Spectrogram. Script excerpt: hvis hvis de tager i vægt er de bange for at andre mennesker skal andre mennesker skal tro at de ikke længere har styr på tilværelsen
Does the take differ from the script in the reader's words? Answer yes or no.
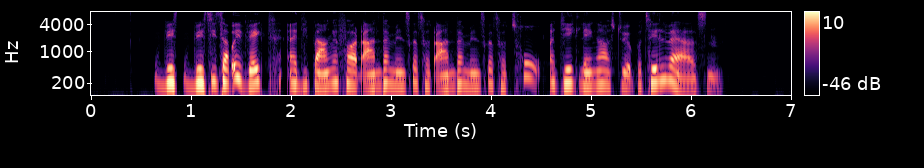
no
